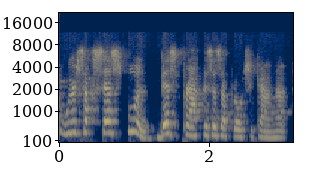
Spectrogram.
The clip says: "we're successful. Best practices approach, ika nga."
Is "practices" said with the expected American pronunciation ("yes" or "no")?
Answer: no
